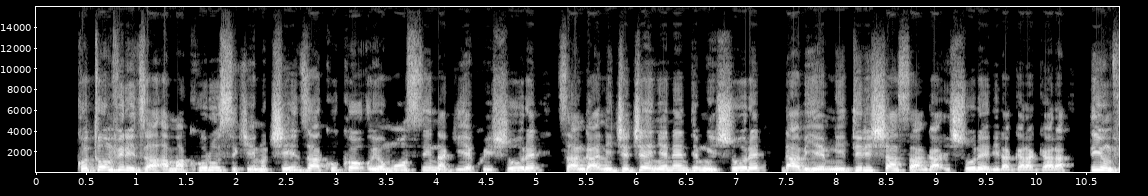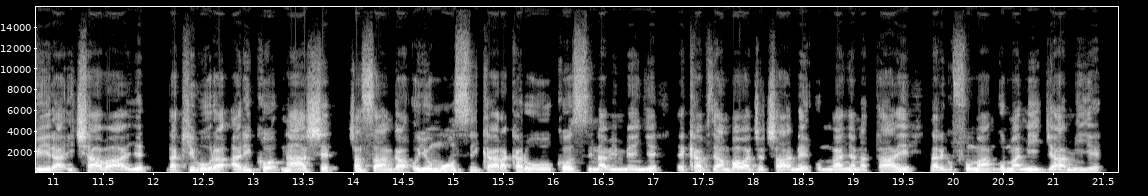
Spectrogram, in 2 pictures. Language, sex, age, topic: Rundi, male, 25-35, education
